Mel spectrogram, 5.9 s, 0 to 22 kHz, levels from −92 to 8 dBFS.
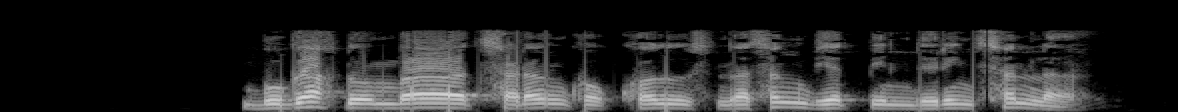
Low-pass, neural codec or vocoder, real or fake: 7.2 kHz; none; real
